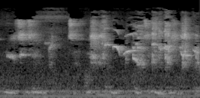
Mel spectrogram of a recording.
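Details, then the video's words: Indoor pet budgerigar singing a rapid, rambling warble of chirps, buzzy chatter and short whistles packed closely together, a faint electrical hum in the background. "Kiwi singing"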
